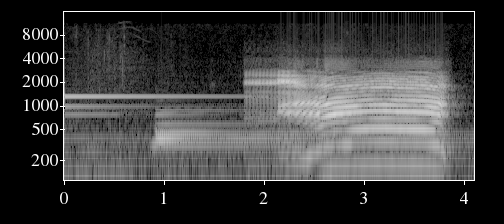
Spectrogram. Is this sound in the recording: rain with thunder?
no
